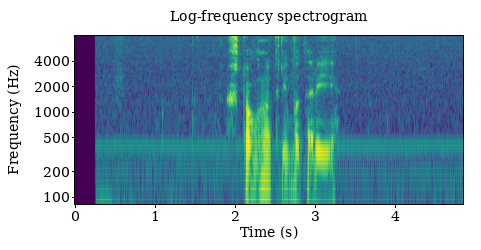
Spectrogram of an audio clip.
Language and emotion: Russian, neutral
